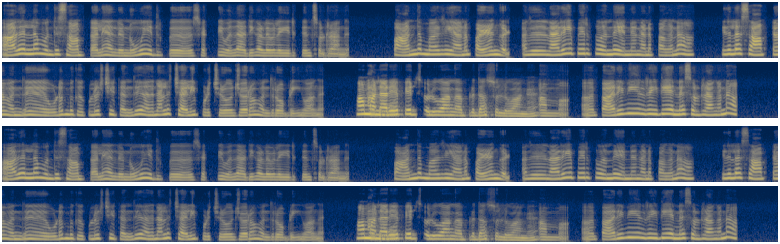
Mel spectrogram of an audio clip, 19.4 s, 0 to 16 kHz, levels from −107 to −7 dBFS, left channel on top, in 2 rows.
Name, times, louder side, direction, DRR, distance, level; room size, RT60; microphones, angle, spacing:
voice 1, 0.0-4.3 4.9-8.7 9.0-13.7 14.3-14.7 16.4-18.9, left 2 dB, 60° left, 2.7 m, -33 dB
voice 2, 14.1-16.4, left 3 dB, 45° left, 0.7 m, -30 dB
head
